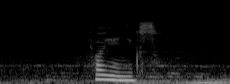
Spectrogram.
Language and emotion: Russian, sad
